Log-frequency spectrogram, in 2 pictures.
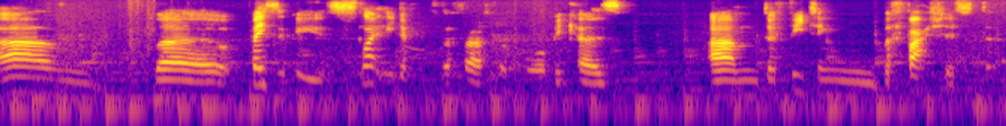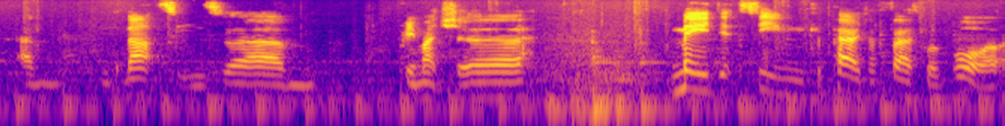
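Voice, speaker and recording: A man's voice: a little high, bright, forceful tone, rough recording. Hesitant man over faint music. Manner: hesitant, measured, careful wording. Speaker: commentary guest. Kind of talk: casual discussion commentary.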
